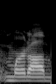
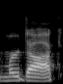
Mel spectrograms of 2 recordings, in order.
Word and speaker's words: Murdaugh: Um, but so I went in completely blind um, on the Netflix documentary, The Murdaugh Murders. And people pronounce it different. So it's either Murdaugh, Murdaugh, or Murdoch.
